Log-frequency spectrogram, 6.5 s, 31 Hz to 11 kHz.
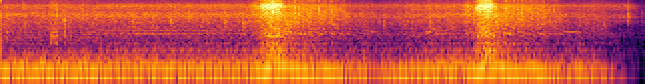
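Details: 1982 Chevy S10 with a V8 after cheap exhaust rebuild with welded cats, added glasspack mufflers and dual exhaust: deep, even idle burble with two throttle blips that swell and settle, no rattles or leaks; healthy and the quietest it has been.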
